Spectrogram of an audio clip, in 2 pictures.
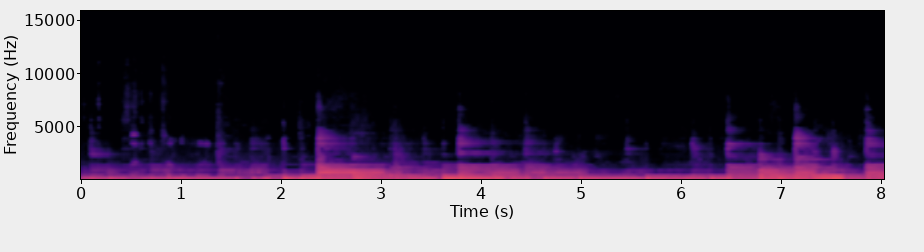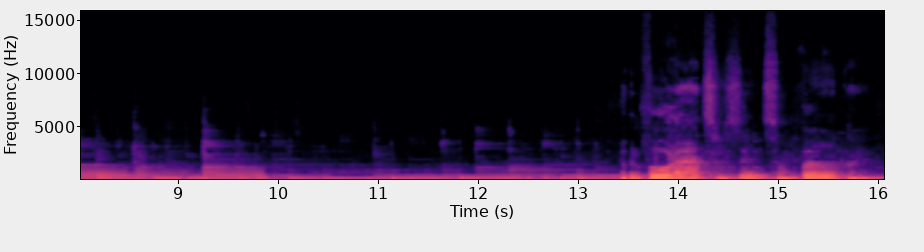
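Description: Live acoustic guitar picking a repeating pattern of notes over a steady low note. Near the end a louder melodic line with sliding pitches comes in briefly over the guitar.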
